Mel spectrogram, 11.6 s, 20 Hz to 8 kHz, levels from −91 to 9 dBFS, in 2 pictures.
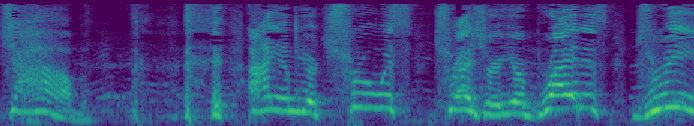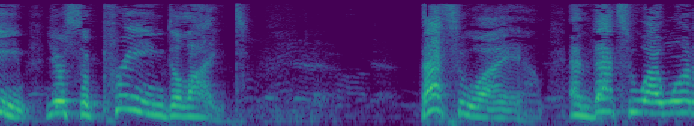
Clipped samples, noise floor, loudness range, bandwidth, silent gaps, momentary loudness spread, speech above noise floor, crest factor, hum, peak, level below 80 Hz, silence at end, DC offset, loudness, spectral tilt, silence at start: under 0.1%; -65 dBFS; 7 LU; 7.6 kHz; none; 14 LU; 40 dB; 18 dB; none; -8 dBFS; -64 dBFS; 0 s; under 0.1%; -26 LUFS; -5 dB/octave; 0 s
